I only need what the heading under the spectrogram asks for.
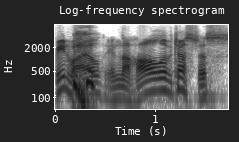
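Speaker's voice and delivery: put-on old superhero-cartoon announcer voice, narrating. Recalling a cartoon intro remembered from childhood, cartoon narrator voice. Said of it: "Who used to do that voice?".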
